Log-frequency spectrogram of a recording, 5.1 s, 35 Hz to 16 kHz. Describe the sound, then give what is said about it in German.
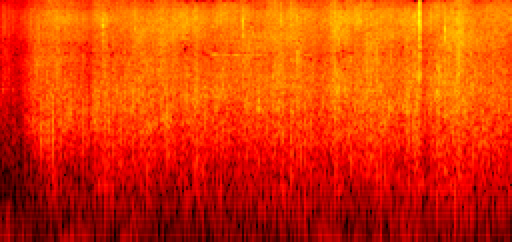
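Wide fat-bike tyres, up to 12 cm across, roll over a snow-covered surface, making a continuous, dense rushing noise that stays fairly loud and even throughout, with faint scattered ticks. “Die können bis zu 12 cm breit werden und das hat den Effekt, dass man damit auf losem Untergrund fahren kann, auf Sand oder zum Beispiel auch auf Schnee. Und das klingt dann so.”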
